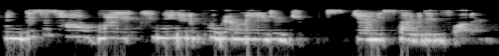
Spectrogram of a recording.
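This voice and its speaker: A woman with a Turkish accent speaks in a high, bright voice. She is a podcast guest recounting her experience conversationally. The sound is roomy and somewhat dull. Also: steady tone, normal speed. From Turkey. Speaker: podcast guest, community program manager. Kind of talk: casual interview storytelling.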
